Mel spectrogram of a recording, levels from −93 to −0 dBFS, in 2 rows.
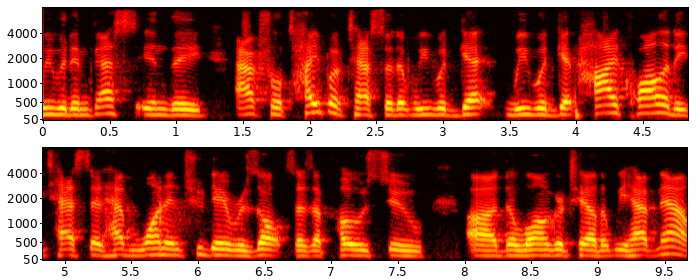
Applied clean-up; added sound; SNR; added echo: neural mask model DeepFilterNet 3.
